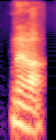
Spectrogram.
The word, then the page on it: knur: Indian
